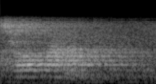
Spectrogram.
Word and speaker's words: Chopin: 음악가 쇼팡 다 알지요? 쇼팡 철자가 어떻게 쓰나요? CHOPIN 쇼펜입니다. 그 쇼팡을 쇼핀 이렇게 읽으면 됩니까? 안 되죠.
